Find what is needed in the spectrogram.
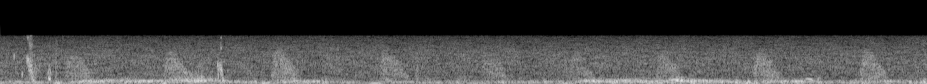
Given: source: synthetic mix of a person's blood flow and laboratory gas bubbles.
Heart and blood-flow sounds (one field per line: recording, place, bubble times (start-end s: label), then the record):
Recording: Doppler ultrasound of blood flow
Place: subclavian vein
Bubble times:
0.11-0.56 s: bubbles
1.89-2.28 s: bubbles
From the record:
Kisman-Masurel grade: 122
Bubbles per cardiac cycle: 1 to 2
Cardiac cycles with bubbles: 10 to 50%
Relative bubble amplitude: moderate (0.250 to 0.450)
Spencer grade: 2 (many but less than half of the cardiac periods contain bubble signals, singularly or in groups)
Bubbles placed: anywhere in the cardiac cycle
